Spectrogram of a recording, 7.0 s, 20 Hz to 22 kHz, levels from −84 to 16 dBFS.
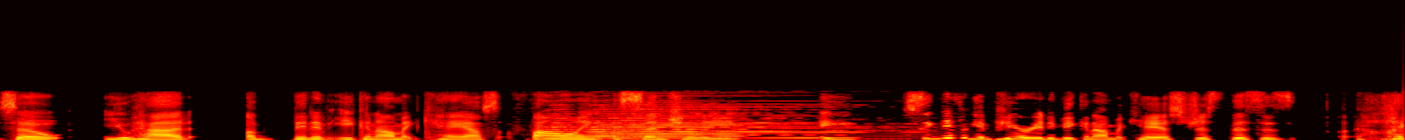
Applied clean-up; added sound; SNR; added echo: classical method spectral subtraction.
